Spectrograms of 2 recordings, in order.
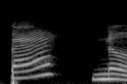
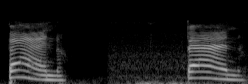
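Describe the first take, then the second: First: पै and न said slowly as two sounds; phonics-style slow पै, then a lone न; sounded out. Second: पै and न joined into one word पैन; पैन blended, gliding into the final न. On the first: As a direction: break it into पै, pause, न. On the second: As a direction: say पैन whole, then repeat it. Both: Shown as a demonstration. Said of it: "एन का उच्चारण है".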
